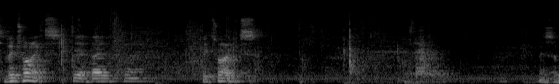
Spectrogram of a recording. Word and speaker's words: Vytronix: How do you pronounce that? Vytronix. Vytronix.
